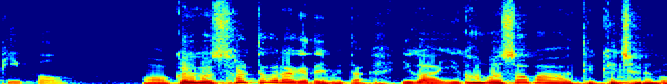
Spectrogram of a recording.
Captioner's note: speaking korean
